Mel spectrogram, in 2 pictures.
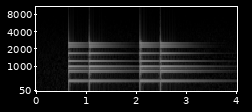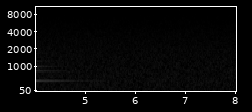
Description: Ship's bell, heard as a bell. 4. Four half-hours of the watch have passed.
